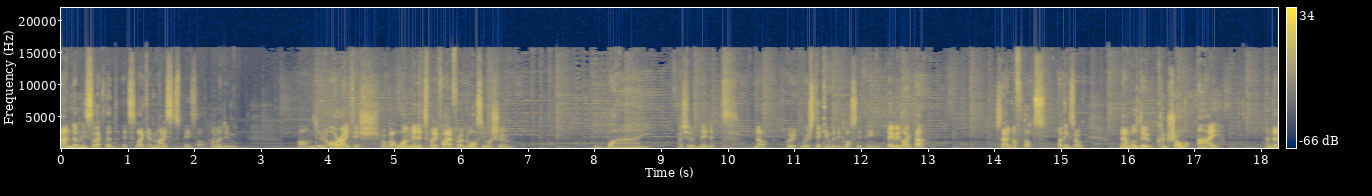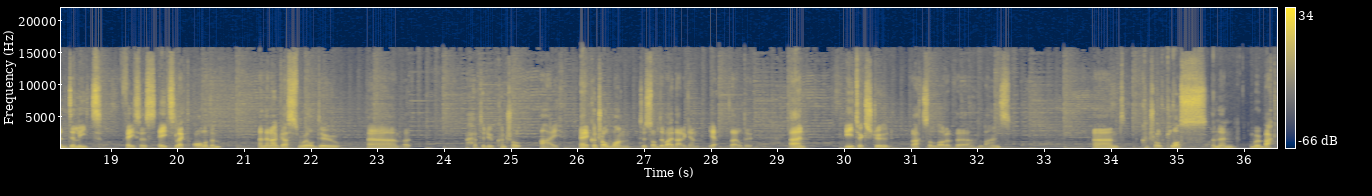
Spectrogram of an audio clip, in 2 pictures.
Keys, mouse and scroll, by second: 0.3 middle click, 1.1 shift+click, 1.3 middle click, 2.3 middle click, 2.4 scroll up 1, 2.5 middle click, 4.7 middle click, 5.3 shift+middle click, 6.7 middle click, 7.9 middle click, 9.5 middle click, 9.9 ctrl+z, 10.6 middle click, 11.2 middle click, 11.8-12.8 middle drag, 13.3 middle click, 14.3 middle click, 16.0 middle click, 17.1 ctrl+i, 18.0 Delete, 19.4 a, 19.8 middle click, 20.6 middle click, 21.8 middle click, 23.2 Tab, 24.5 ctrl+1, 25.3-26.0 middle drag, 26.6 Tab, 27.1 Tab, 28.7 Tab, 29.9 e, 31.6 click, 34.4 ctrl+KP_Add, 35.7 ctrl+KP_Add, 35.7 g.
